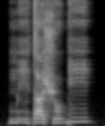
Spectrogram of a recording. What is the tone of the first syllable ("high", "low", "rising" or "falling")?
low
